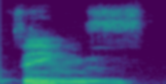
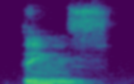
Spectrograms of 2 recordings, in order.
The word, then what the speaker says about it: things: it's things things yeah so this word is written with that s at the end but it's actually pronounced with a z so things things and it's that ng fused together into that one sound things oh so do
